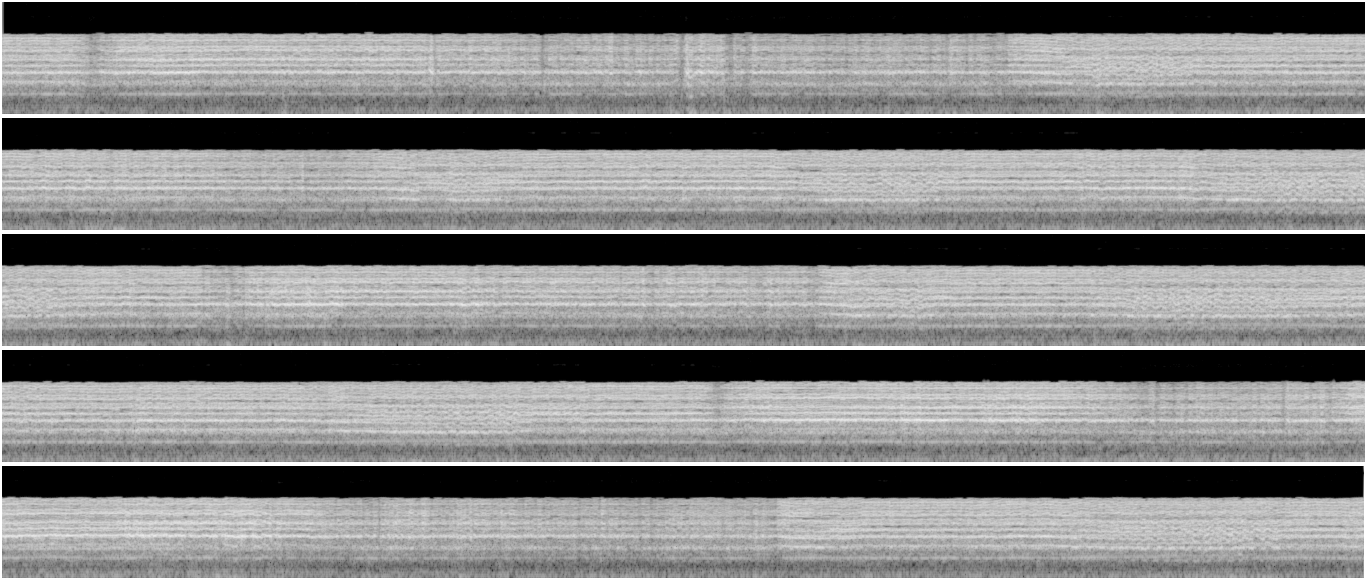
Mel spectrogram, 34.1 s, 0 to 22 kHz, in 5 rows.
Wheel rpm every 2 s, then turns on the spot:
160, 170, 170, 160, 160, 160, 160, 160, 170, 160, 160, 160, 160, 160, 160, 160, 160.
none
